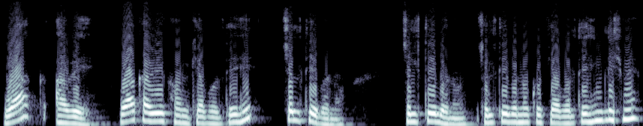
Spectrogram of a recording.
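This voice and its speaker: A male English teacher with an Urdu accent, a native Urdu speaker, giving a vocabulary lesson and slowly repeating each English word. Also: on the high side, expressive, dark tone. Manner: slow, drawn-out repetition of English words. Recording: dull lo-fi recording.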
